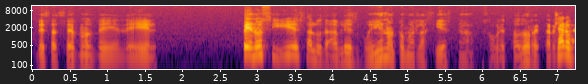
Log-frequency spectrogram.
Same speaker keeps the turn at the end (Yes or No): No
